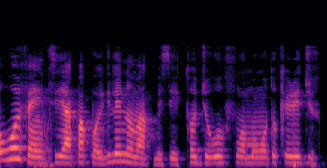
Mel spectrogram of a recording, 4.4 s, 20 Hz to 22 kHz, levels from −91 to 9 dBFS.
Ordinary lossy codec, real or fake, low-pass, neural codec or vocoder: none; real; 7.2 kHz; none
